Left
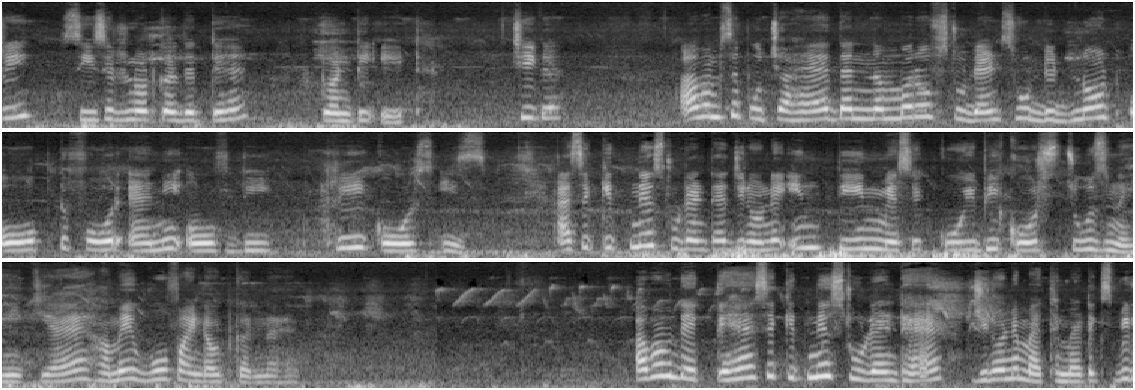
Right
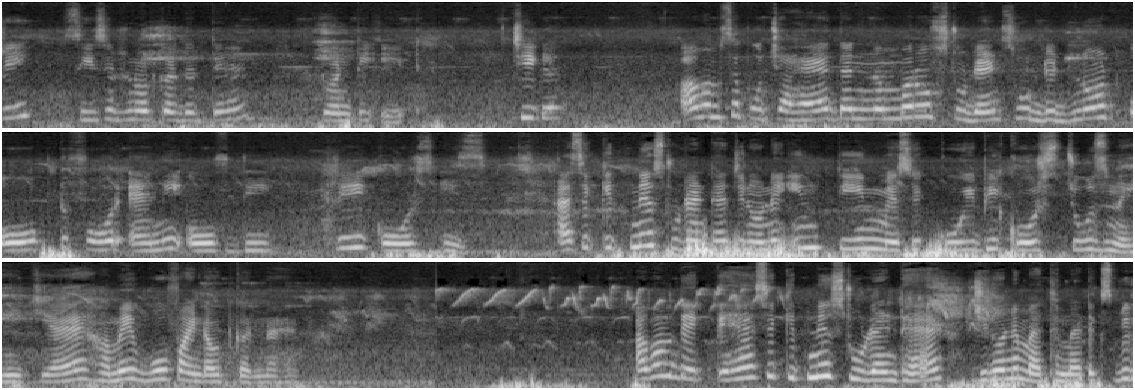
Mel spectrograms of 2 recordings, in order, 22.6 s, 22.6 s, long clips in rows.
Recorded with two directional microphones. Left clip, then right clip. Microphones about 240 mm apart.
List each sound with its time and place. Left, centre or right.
0.0 s a woman's voice: left
3.4 s speech: centre
4.5 s a woman's voice: left; by 17.0 s centre
19.3 s speech: left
